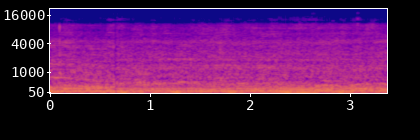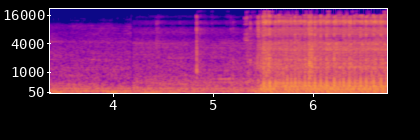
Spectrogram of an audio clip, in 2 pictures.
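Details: Maruyama string trimmer serviced for a no-start (bad ignition coil, broken leaking primer bulb): after a quiet start, the small two-stroke snaps in with a busy, even high buzz and holds steady, running fine.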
